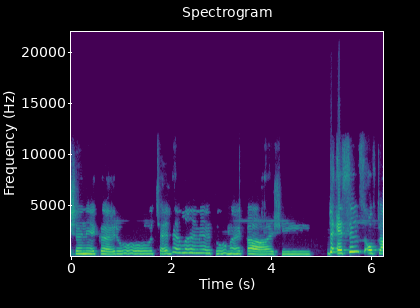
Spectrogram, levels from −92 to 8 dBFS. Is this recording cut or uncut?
cut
